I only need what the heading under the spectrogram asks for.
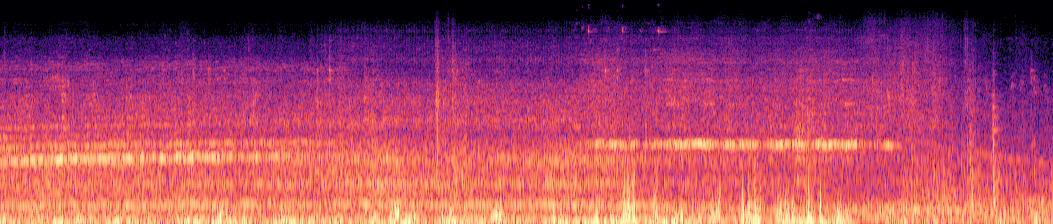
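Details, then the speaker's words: E-bike riding on a wet road after rain in cooled-down weather: over wet road hiss and rattling, a thin steady squeal rises mid-ride and holds for a few seconds; wet brakes squealing. "it's cooled down since it rained so got them squeaks going on in the brakes got to work on that you know"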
